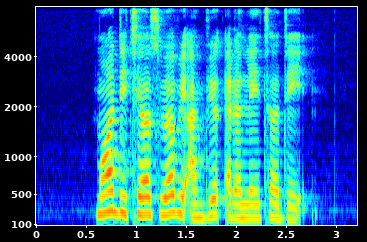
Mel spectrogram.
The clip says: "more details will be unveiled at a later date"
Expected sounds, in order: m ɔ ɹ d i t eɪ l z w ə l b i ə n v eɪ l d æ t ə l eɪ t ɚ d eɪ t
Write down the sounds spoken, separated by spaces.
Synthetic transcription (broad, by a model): m ɔ d i t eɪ l s w ə l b i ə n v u d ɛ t ə l eɪ t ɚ d eɪ t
